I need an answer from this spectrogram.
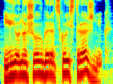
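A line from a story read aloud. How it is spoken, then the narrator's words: Harsh question. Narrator (Russian): спросил посетитель жестким тоном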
